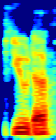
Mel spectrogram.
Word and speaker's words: Buda: based in buda texas it's pronounced buda not buddha which is just outside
